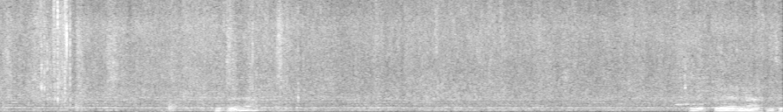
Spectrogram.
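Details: Honey bees in a hive inside a house in Aderet, being removed: a steady, low droning hum runs throughout, with a few knocks and handling noises and a brief voice near the end.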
